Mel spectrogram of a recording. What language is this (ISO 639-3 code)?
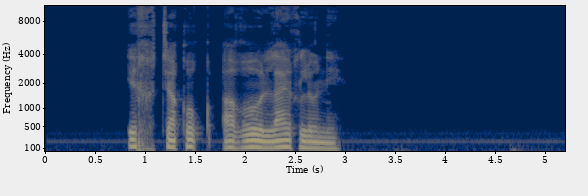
esu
